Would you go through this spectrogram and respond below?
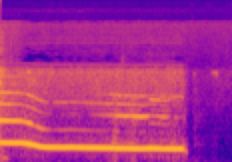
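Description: A single dog howl rises and then holds one long, loud, sustained note up close before cutting off abruptly into silence.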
